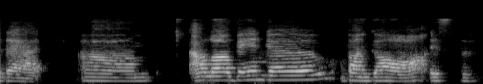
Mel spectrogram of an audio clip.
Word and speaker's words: Van Gogh: Van Gogh is the pronunciation.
